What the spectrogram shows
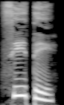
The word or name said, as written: ಸೀತೆ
